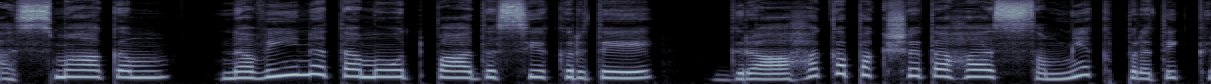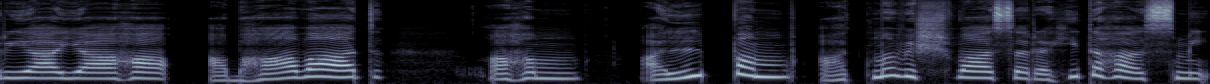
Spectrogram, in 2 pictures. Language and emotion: Sanskrit, sad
